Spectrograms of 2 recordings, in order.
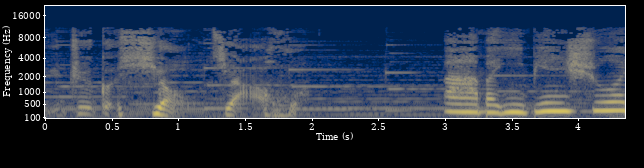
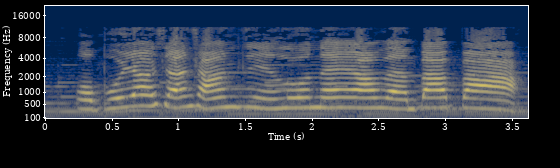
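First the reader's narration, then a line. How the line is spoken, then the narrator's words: Little one shouting. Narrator (Chinese): 熊宝宝叫道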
